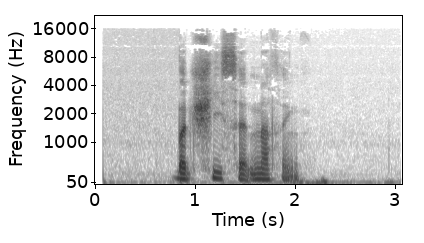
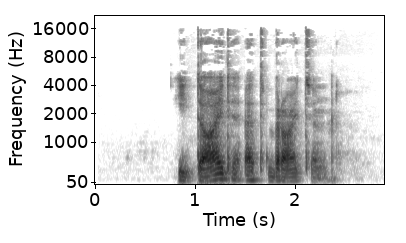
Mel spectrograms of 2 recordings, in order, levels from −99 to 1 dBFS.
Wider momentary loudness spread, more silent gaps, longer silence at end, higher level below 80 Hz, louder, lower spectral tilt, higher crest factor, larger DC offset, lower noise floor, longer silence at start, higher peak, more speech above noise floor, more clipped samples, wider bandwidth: first, 20 LU vs 14 LU; neither; second, 0.1 s vs 0.6 s; first, -48 dBFS vs -58 dBFS; second, -26 LUFS vs -19 LUFS; about the same, -4.5 dB/octave vs -5 dB/octave; about the same, 22 dB vs 20 dB; neither; second, -55 dBFS vs -76 dBFS; second, 0.1 s vs 0.85 s; second, -6 dBFS vs -2 dBFS; second, 30 dB vs 58 dB; neither; about the same, 16 kHz vs 16.5 kHz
